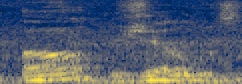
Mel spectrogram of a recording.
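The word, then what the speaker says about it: ἄγγελος: tradutores traduziram por ângelos, que é uma palavra escrita com 2 L, né? Ângelos, não tem acento no A, é ângelos, né?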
